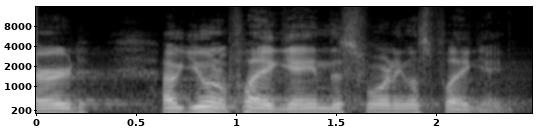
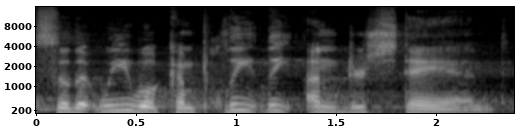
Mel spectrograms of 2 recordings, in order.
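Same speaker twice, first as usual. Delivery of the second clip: ordinary talk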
